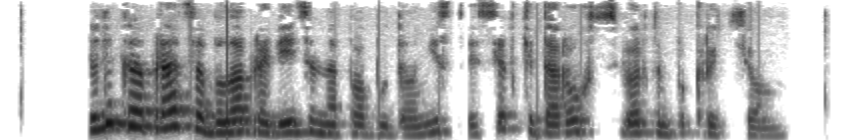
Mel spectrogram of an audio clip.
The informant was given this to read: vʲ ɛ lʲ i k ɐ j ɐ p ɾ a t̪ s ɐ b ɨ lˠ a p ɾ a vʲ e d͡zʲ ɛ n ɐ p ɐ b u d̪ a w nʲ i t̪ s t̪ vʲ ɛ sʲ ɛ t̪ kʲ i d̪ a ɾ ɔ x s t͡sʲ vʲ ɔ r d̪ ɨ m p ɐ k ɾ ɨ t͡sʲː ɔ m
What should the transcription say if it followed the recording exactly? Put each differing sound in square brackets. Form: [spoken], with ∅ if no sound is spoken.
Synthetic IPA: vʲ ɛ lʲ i k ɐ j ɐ p ɾ a t̪ s ɐ b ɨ lˠ a p ɾ a vʲ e d͡zʲ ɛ n ɐ p ɐ b u d̪ a w nʲ i t̪ s t̪ vʲ ɛ sʲ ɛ t̪ kʲ i d̪ a ɾ ɔ x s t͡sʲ vʲ ɔ r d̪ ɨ m p ɐ k ɾ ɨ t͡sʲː ɔ m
